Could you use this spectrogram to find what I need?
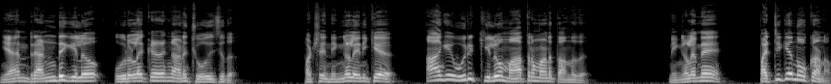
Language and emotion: Malayalam, angry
